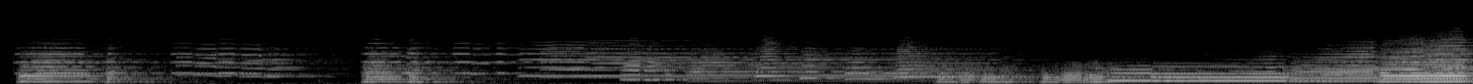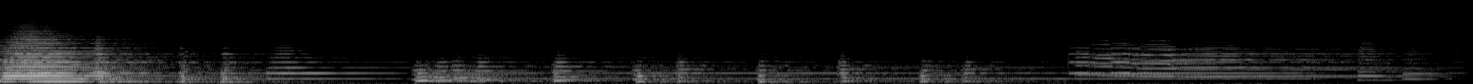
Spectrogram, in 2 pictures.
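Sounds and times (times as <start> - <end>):
five brass: 0.1 - 29.4.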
